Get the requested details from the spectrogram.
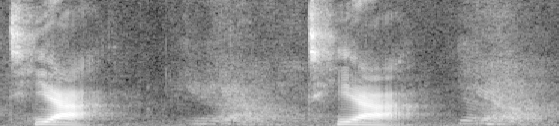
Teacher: The first one, this is a palatal stop, a voiceless palatal stop. Yeah. Yeah, like T, not K.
